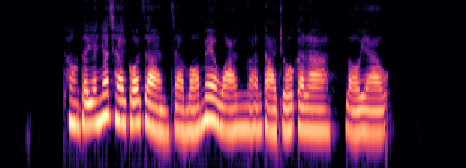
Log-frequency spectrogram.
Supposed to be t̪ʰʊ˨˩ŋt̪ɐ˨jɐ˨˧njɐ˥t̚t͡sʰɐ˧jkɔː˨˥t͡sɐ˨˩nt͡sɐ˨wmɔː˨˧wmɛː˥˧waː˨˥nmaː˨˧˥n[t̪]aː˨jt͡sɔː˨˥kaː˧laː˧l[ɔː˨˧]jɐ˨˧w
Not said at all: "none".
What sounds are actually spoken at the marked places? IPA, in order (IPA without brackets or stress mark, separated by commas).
t̪, ɔː˨˧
